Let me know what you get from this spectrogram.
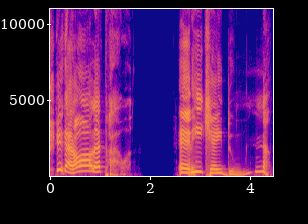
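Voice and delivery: full-force sermon delivery; preacher like daddy. Acted. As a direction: preach it like an old-time pastor. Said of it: "I feel like my daddy up here".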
